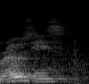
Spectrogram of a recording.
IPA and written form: ˈrəʊziz (Rosie’s)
